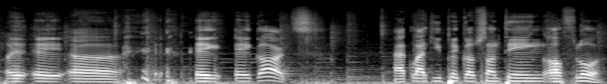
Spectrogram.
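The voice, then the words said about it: Put-on Swedish accent. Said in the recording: “my Swedish coach ... Use the accent”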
